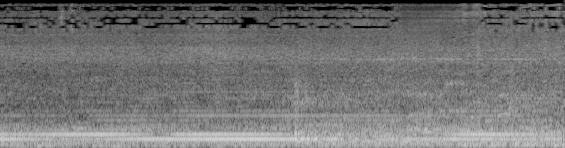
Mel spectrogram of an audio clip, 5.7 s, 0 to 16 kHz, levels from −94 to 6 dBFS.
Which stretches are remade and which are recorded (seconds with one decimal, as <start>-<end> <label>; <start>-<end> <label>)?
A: 0.0-4.0 recorded; 4.0-4.8 remade; 4.8-5.7 recorded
